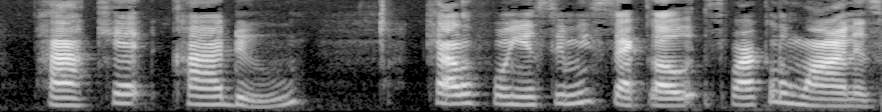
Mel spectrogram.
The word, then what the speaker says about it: Parquet Cadeau: art packets could do pronounced pocket kadu California semi-seco sparkling wine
